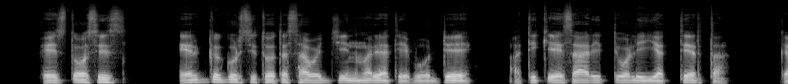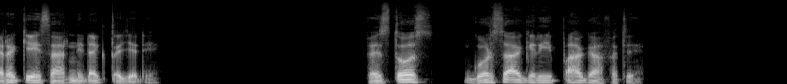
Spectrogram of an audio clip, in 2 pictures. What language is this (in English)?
Oromo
